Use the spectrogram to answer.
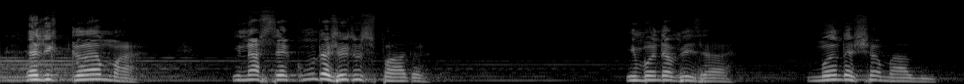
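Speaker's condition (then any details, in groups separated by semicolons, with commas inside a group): Cerebral palsy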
